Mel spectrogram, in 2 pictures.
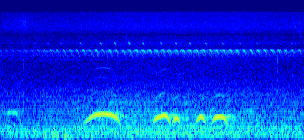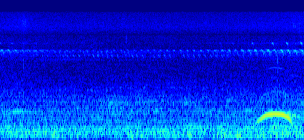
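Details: Desert Tawny Owl, one of a calling pair in a remote part of the Judean Desert, Israel: a long arched hoot, then a quicker triple of shorter hoots, and another long hoot after a pause, over steady background hiss.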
